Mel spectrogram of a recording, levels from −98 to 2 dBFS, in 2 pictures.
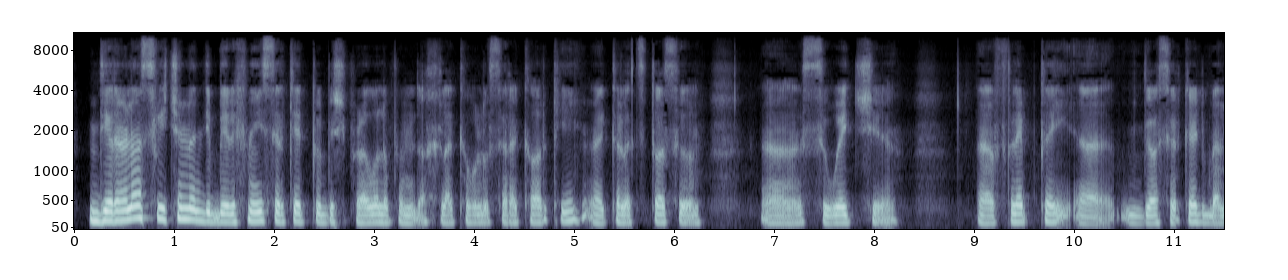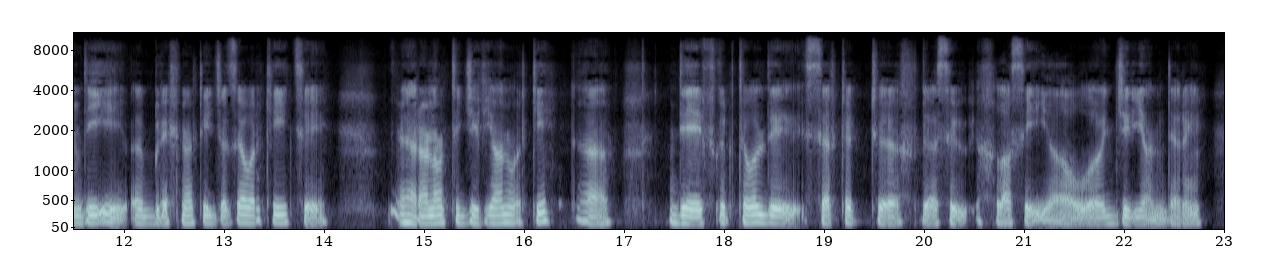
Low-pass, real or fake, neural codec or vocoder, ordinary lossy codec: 9.9 kHz; fake; autoencoder, 48 kHz, 32 numbers a frame, DAC-VAE, trained on Japanese speech; MP3, 48 kbps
